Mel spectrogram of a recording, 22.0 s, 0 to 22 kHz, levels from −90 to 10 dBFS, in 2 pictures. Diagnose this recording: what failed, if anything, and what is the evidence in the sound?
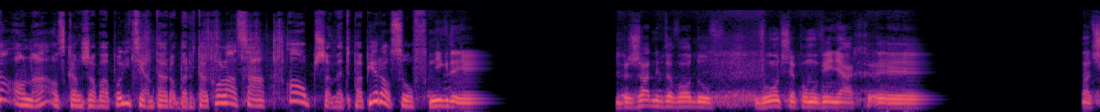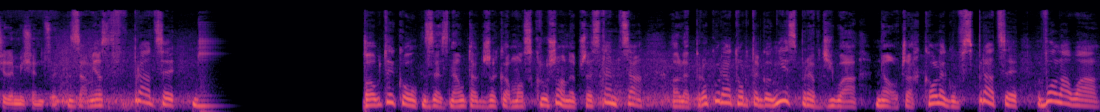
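The network path failed. The stream most likely stopped arriving in three long dropouts, at 4.65 to 6.19 s, 9.09 to 10.85 s and 13.01 to 14.70 s. Each time, the receiver extended the last sound into a fading buzz for a few tenths of a second, then left silence for roughly 1.1 s, 1.3 s and 1.25 s. When the audio resumes, about 1.5 to 1.7 s of material is simply gone.

Just before the second dropout, from 8.63 to 9.09 s, packets were lost or late repeatedly. The sound points to four short holes, the longest about 62 ms, each patched by stretching the preceding audio. About a quarter of that half-second is concealment, roughly 120 ms in all, giving a choppy texture with pieces missing. This repeated packet loss leads directly into the full dropout at 9.09 s.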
